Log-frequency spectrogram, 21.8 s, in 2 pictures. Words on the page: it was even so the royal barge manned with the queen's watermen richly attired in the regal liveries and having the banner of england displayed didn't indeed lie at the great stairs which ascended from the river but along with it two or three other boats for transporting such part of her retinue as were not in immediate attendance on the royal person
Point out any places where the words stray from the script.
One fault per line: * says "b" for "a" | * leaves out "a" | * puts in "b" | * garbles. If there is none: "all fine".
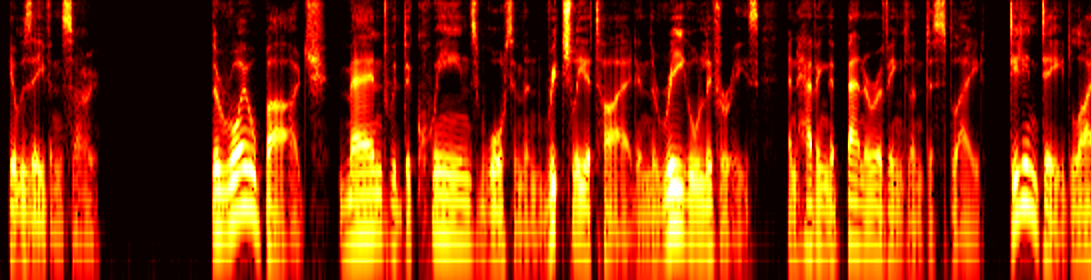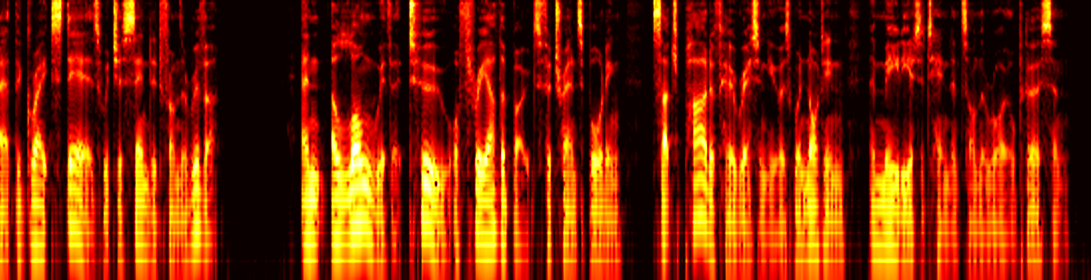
* says "did" for "didn't"
* says "and" for "but"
